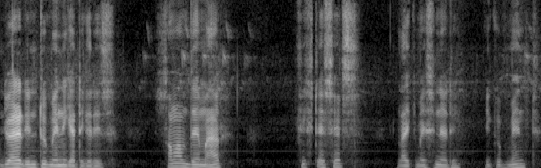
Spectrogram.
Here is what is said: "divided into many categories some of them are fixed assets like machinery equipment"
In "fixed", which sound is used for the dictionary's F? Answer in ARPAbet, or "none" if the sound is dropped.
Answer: P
